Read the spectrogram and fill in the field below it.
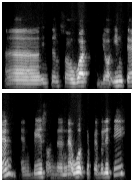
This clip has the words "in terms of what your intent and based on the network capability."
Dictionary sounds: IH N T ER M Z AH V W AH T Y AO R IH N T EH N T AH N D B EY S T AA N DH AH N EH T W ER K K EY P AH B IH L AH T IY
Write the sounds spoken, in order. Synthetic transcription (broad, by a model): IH N T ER M S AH F W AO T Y AO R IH N T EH N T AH N B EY S AA N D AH N EH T W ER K K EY P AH B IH L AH T IY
